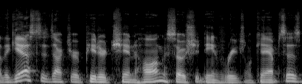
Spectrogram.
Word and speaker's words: Chin-Hong: diseases in those with suppressed immune systems dr chin hong welcome to the program thanks so much for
